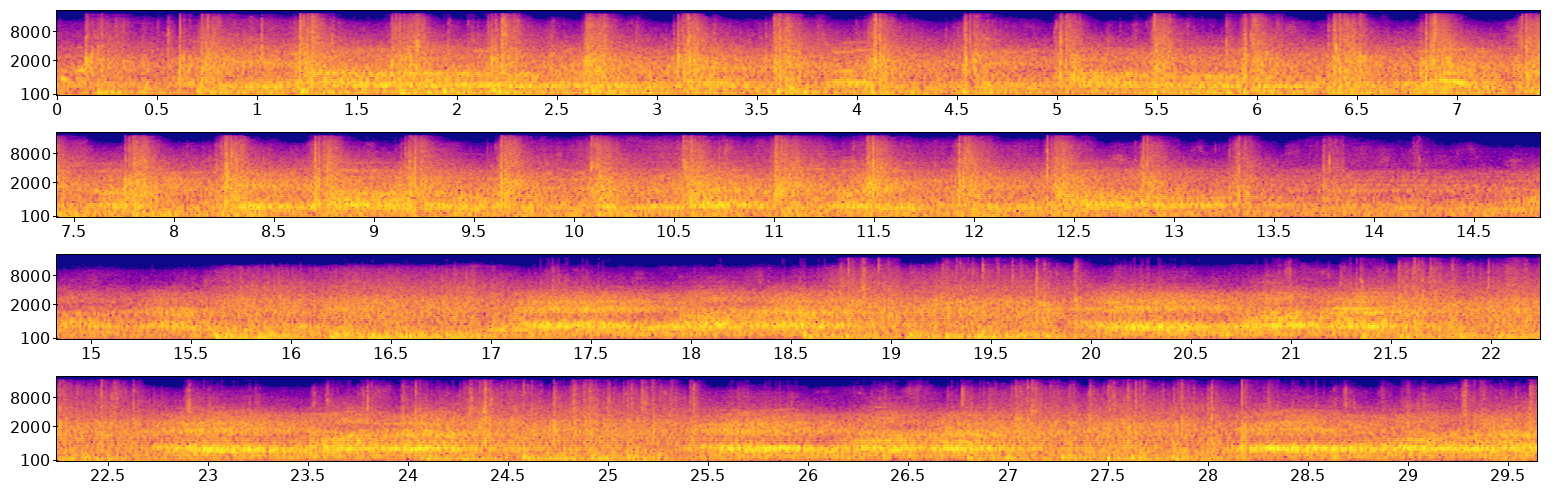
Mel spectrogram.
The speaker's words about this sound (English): we like to give the legend of RB Leipzig, the King of the North, Emil Forsberg, the farewell he deserves. So let's hear it, boys and girls.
